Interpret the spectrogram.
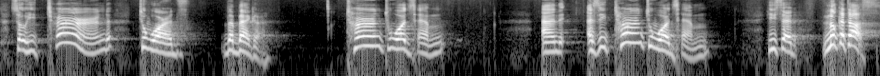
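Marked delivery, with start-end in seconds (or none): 12.4-13.0 firm, authoritative commanding voice, raised. Retelling Peter turning to speak to the beggar, in a firm, commanding voice. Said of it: "in that firm, commanding voice".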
